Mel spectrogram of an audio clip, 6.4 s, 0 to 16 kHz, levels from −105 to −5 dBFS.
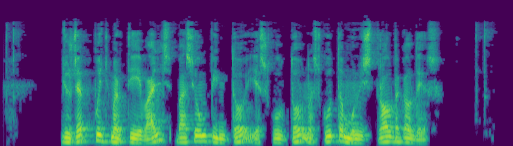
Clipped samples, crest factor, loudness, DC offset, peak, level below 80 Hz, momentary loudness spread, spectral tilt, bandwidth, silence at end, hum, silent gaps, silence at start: under 0.1%; 20 dB; -22 LUFS; under 0.1%; -4 dBFS; -54 dBFS; 6 LU; -5 dB/octave; 9.4 kHz; 0.95 s; none; none; 0.75 s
